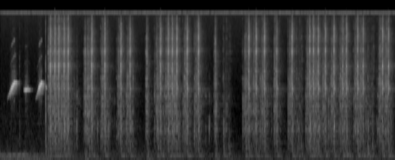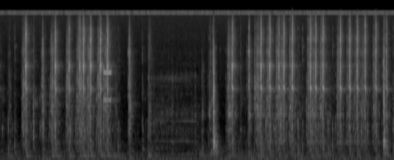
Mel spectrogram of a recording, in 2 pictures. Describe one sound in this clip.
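A typewriter clatters with quick, steady keystrokes.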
